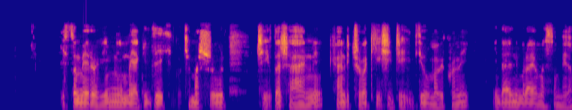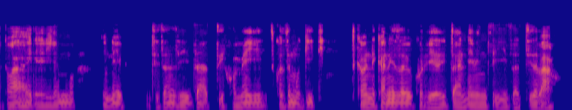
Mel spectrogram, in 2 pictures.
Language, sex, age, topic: Rundi, male, 25-35, education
